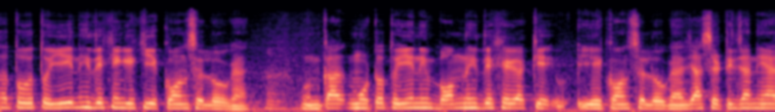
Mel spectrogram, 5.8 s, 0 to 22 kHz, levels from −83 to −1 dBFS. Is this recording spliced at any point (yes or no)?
no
